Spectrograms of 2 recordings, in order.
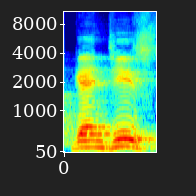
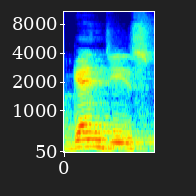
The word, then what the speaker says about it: Ganges: तो इसलिए प्रोनाउंसिएशन हमारा क्या होगा, गेंजीज। The English pronunciation of गंगा इज अ गेंजीज।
